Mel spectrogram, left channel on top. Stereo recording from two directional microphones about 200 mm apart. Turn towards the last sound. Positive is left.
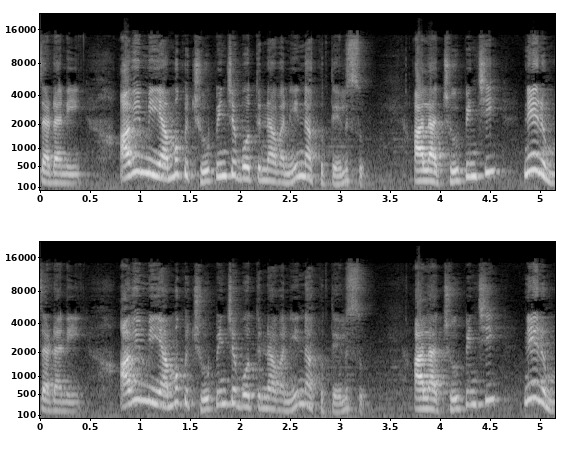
turn(degrees=35)  # may be behind; listen again after turning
